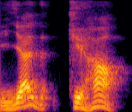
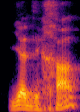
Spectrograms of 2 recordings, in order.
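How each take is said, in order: First: The word ends in the sounds 'keha'. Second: The word ends in the sound 'cha'. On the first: The weak hand. "puisque on écrit ce he, eh bien on doit le prononcer" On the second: Your hand. "Ne lis pas donc yadecha"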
